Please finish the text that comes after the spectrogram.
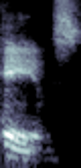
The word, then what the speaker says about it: Toews: You got like Teravainen, Shea, and Taves, which is a North American thing, but still, I mean, it's Toews and it's pronounced Taves.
